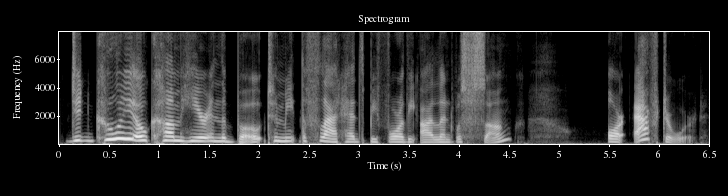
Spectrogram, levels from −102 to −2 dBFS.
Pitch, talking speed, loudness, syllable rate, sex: 235 Hz, 185 wpm, -21 LUFS, 5.3 syllables/s, female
